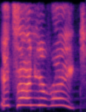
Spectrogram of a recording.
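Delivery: put-on very high, shrill, alarmed shriek. Retelling warning the roommate again: retelling a scream. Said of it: "I screamed again".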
